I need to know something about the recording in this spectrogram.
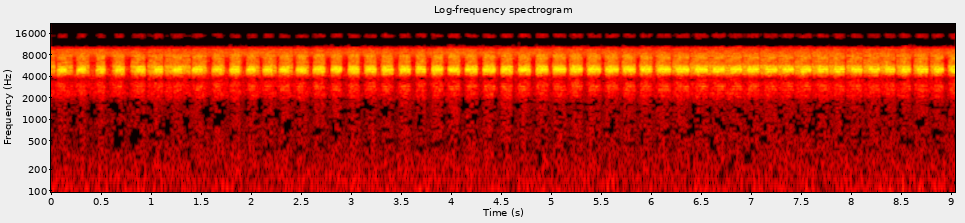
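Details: In southern France's Provence, cicadas sing through a summer day: a high, harsh, rattling drone beating quickly and fairly regularly, continuous from start to finish.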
